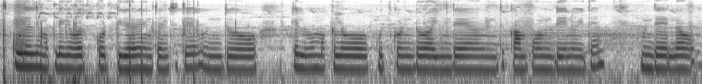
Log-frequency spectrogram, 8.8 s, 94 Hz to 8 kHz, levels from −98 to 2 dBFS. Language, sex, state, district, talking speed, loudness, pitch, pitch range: Kannada, female, Karnataka, Chamarajanagar, 110 wpm, -27 LUFS, 210 Hz, 205-220 Hz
